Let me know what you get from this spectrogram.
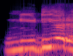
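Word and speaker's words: nadir: Actually में इसका pronunciation नीडियर है इंग्लिश में, बट हम नॉर्मली इंडिया में नादिर भी बोल देते हैं।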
